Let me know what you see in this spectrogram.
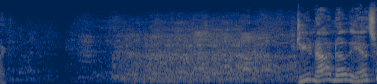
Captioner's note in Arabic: ضحك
